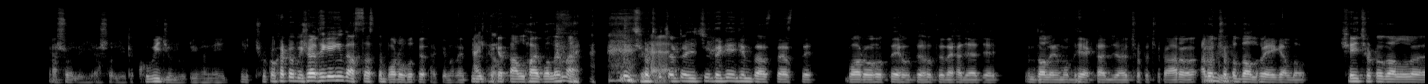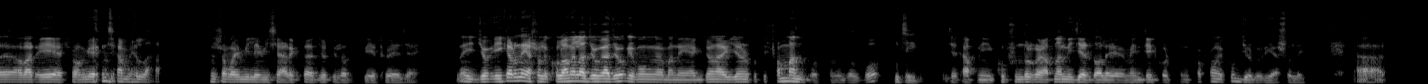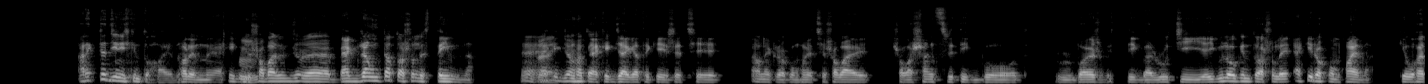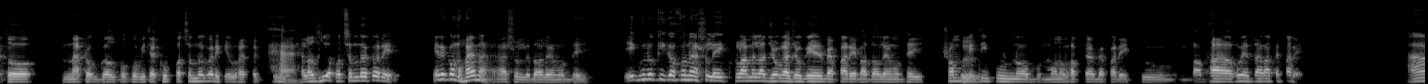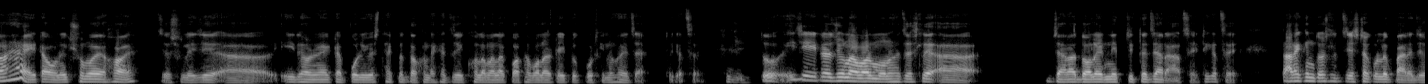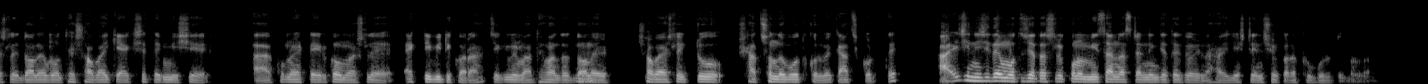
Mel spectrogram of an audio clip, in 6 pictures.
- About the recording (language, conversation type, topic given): Bengali, podcast, কীভাবে দলের মধ্যে খোলামেলা যোগাযোগ রাখা যায়?
- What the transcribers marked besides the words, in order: chuckle; laughing while speaking: "ছোট"; other background noise; laughing while speaking: "সঙ্গে ঝামেলা"; in English: "ব্যাকগ্রাউন্ড"; in English: "অ্যাক্টিভিটি"; in English: "মিসআন্ডারস্ট্যান্ডিং"; in English: "এনসিওর"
